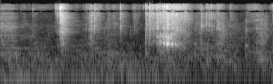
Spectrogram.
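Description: A crisp fried prawn cracker crunching and crackling, with a sharp crack about a second in and the loudest, longest crunch just past halfway.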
